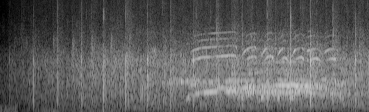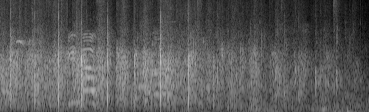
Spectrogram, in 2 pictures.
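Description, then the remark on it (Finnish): A theatre audience applauds for an encore at the end of a show on a summer evening, a dense patter of many hands clapping that swells in the middle, with cheers and whistles rising above it before it eases slightly toward the end. “Joo, taputtaa enkore.”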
